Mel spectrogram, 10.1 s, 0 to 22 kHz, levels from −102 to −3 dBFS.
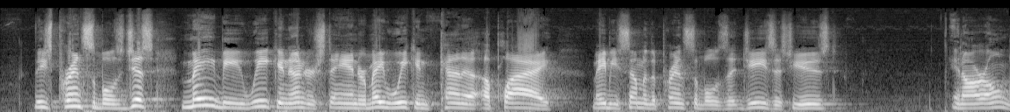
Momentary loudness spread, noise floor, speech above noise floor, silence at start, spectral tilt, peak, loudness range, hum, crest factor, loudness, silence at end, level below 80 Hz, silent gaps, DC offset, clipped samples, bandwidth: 10 LU; -55 dBFS; 41 dB; 0.35 s; -4.5 dB/octave; 0 dBFS; 6 LU; none; 16 dB; -15 LUFS; 0 s; -44 dBFS; none; under 0.1%; under 0.1%; 15 kHz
